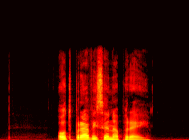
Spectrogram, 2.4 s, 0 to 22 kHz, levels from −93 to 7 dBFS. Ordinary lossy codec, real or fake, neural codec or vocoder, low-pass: none; real; none; 14.4 kHz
